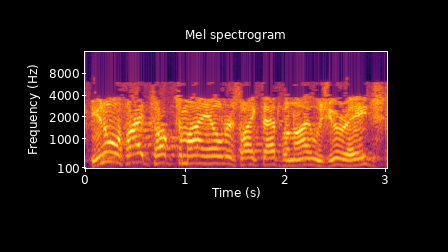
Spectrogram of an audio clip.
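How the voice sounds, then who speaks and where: An actor playing a blustering, boastful, middle-aged husband in a 1940s radio comedy. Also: male voice, high voice, a little fast, over a noisy crowd, natural voice. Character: blustering, boastful, jealous husband, teller of tall tales. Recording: muffled, very noisy 1940s radio recording.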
